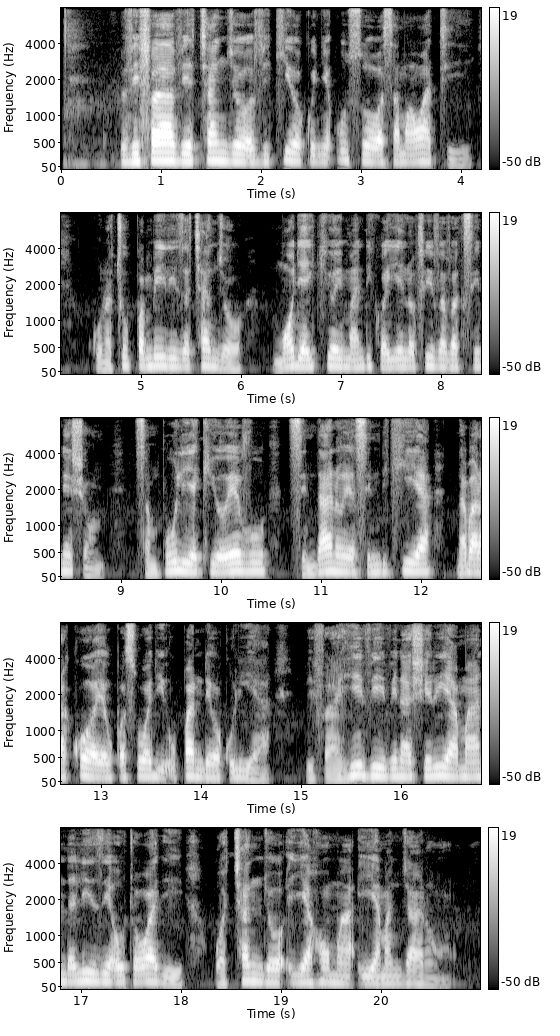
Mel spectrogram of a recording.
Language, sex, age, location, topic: Swahili, male, 36-49, Wajir, health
